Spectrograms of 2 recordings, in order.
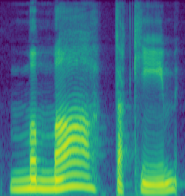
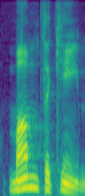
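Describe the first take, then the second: First: The first word is said with two syllables. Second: The first word is said with one syllable. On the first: The speaker calls it wrong. "it's not mama thakim" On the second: The speaker calls it right. "it's mam thakim"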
